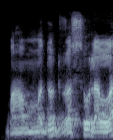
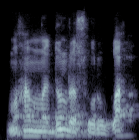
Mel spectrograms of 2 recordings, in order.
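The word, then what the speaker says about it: مُحَمَّدٌ رَسُولُ اللَّهِ: মুহাম্মাদুর রাসূল আল্লাহ নাই, মুহাম্মাদুর রাসূল আল্লাহ যে পড়লেন এটা ভুল উচ্চারণ, মুহাম্মাদুন রাসূলুল্লাহ যদি শুদ্ধ পড়তে চান।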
